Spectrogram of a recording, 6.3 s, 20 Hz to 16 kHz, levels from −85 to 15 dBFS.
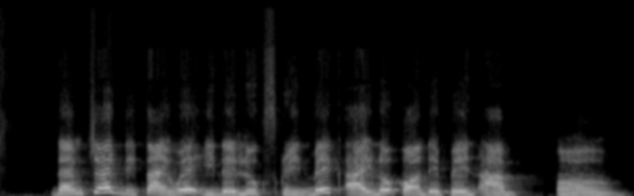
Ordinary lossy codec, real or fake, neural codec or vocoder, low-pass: Opus, 16 kbps; fake; vocoder, 44.1 kHz, 128 mel bands every 512 samples, BigVGAN v2; 14.4 kHz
